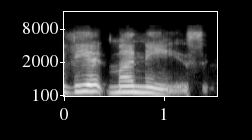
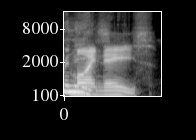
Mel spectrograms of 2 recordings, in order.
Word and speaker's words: Vietnamese: Viet Viet you get you say Viet mes you switch the m and the N that does not sound correct I think you guys are not listening close enough you're saying Viet Vietnamese there you go yeah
